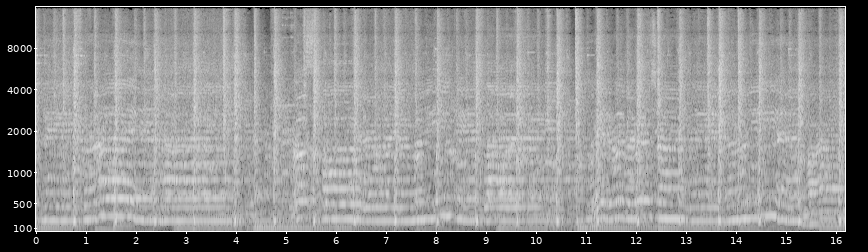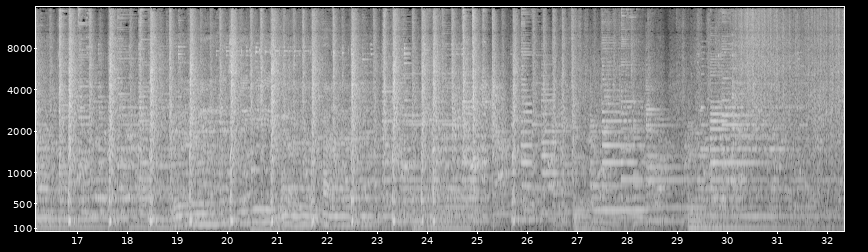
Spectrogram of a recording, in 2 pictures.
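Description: Live acoustic country band: mandolin and acoustic guitar played over a steady drum beat, with a voice singing the melody. The music thins and grows quieter over the last several seconds as the song winds down.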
